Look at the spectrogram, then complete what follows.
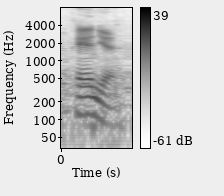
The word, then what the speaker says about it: pannier: I say pannier. My favorite alternate pronunciation is panya, which would be New England.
